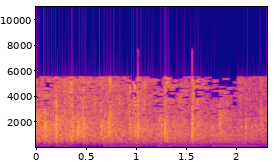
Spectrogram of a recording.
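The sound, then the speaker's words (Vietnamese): Steady, dense applause from the audience at a Buddhist summer retreat closing ceremony in Binh Chanh district, Ho Chi Minh City, a continuous patter of many hands. “Đề nghị đạo tràng hãy cho một tràng vỗ tay.”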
